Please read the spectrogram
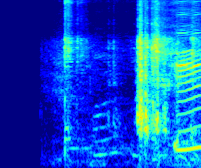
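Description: Dead silence for the first moment, then faint background sound, then a voice starts speaking about two-thirds of the way in.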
